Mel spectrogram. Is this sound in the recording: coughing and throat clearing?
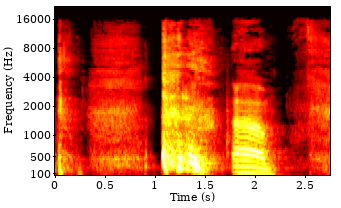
yes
